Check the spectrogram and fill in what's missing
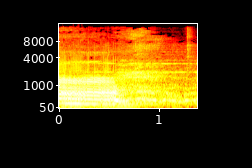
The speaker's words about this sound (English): Oh, that truck's gonna cut off my podcast. Look at that. You hear that?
